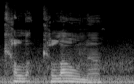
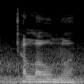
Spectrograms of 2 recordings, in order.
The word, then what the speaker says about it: Kelowna: It sounded like Cologne, but it's not spelled like that. Flopsy Doodle, you don't mean the old Hong Kong runway, the Kai Tak, do you? That's it, Kelowna.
